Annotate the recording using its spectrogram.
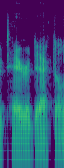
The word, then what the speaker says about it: pterodactyl: Hey, why can't you hear a pterodactyl in the bathroom? – Why can't you hear a pterodactyl in the bathroom? – Because the P is silent.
